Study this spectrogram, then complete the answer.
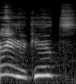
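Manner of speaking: very high, loud, squeaky cartoon voice. Explaining how they keep a voice uniform: Mickey Mouse voice. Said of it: "the Mickey Mouse voice ... It's a little squeaky".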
